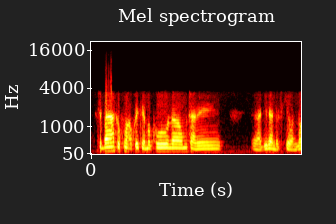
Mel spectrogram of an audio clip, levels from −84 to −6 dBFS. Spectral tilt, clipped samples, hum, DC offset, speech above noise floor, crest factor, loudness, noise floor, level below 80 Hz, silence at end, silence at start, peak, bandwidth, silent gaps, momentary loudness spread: -7.5 dB/octave; under 0.1%; none; under 0.1%; 39 dB; 16 dB; -19 LUFS; -58 dBFS; -64 dBFS; 0 s; 0.15 s; -4 dBFS; 7.4 kHz; none; 14 LU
